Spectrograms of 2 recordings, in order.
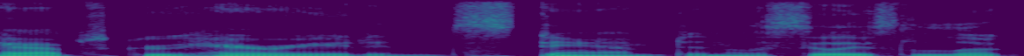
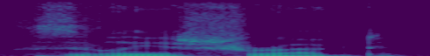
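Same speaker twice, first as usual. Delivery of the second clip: ordinary delivery, nothing marked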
